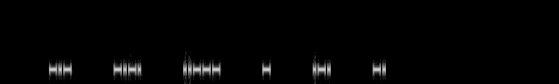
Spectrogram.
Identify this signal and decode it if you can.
Morse code, heard as a keyed tone, about 52 wpm, spaced as for 17 wpm, 700 Hz. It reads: KC2TRN
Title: USA Call Signs - 6 Characters - 6x Character Spacing - 50wpm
